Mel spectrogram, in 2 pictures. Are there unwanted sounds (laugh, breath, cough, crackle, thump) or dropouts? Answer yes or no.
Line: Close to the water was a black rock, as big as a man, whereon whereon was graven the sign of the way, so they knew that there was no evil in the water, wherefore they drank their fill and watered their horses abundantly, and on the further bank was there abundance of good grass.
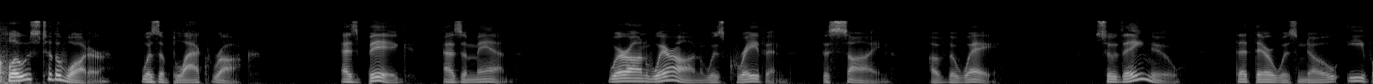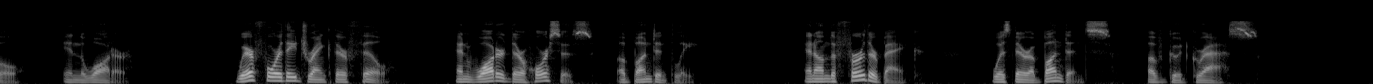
no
